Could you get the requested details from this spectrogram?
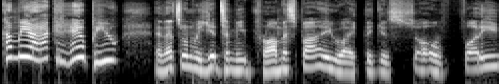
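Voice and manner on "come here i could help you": strange, very high-pitched odd character voice, called out. Retelling a cartoon scene where a pie offers help: Promise Pie voice. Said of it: "just his voice initially".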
